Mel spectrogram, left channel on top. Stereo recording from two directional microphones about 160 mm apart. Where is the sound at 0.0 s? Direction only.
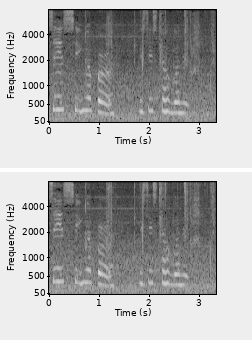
20° left (ahead or behind).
